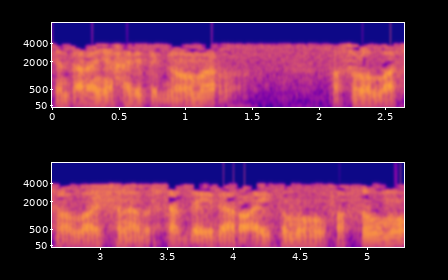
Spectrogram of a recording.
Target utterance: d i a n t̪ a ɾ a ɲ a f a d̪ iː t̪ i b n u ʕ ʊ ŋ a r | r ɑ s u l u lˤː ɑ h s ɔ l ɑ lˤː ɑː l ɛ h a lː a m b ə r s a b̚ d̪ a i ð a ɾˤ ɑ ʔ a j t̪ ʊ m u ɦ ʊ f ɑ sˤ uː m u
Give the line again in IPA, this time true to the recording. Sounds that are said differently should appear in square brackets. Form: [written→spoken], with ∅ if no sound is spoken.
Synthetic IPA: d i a n t̪ a ɾ a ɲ a [f→ħ] a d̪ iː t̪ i b n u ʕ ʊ [ŋ→m] a r | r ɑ s u l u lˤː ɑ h s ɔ l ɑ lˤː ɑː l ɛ [h→s] a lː a m b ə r s a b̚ d̪ a i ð a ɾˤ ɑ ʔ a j t̪ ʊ m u ɦ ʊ f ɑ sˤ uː m u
